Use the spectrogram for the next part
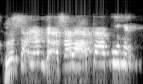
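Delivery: a huffy defensive denial; defensive wrong tone. Shown as a demonstration. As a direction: sound offended and self-righteous. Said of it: "Nadanya sudah begitu".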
